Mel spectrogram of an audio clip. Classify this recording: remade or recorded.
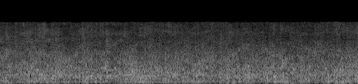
remade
